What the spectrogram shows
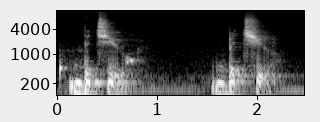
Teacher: when a word ends with a T, and the next word is you, your, yours, you'll, etc. This becomes a CH. So it becomes like this.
